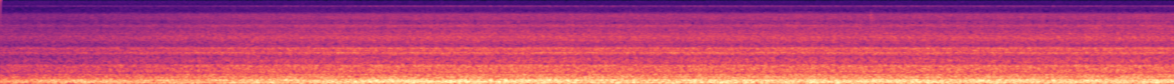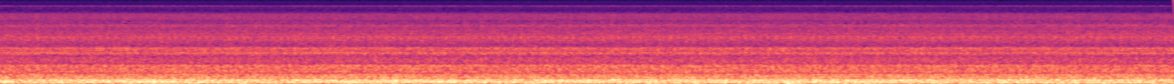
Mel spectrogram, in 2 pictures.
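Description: Low steady rumble of an Alaska Railroad freight train of Difco dump cars rolling slowly across a road crossing, heard from inside a stopped car. It swells over the first few seconds, then holds steady.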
